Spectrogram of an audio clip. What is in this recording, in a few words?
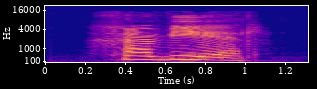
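"xavier", Spanish, female, slow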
